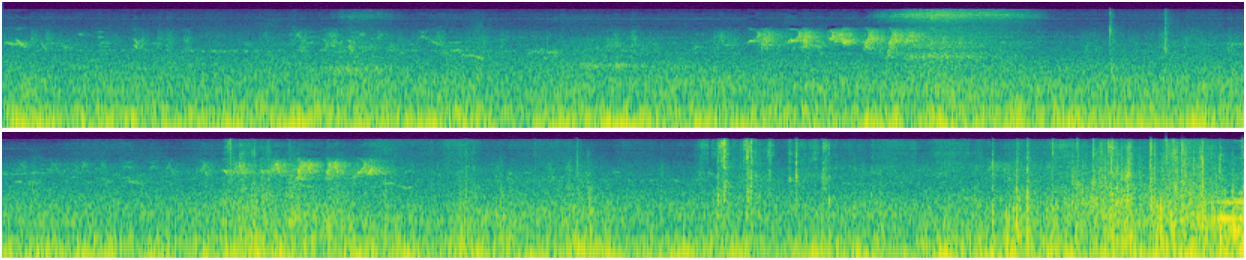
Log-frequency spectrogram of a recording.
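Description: Faint birds chirping over quiet room tone, with a few soft clicks about thirteen seconds in.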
